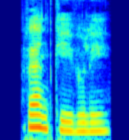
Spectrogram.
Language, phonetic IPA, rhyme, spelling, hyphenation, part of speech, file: Hungarian, [ˈrɛntkiːvyli], -li, rendkívüli, rend‧kí‧vü‧li, adjective, Hu-rendkívüli.ogg
- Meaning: exceptional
